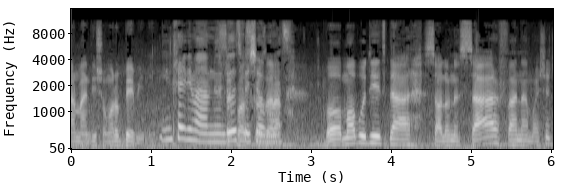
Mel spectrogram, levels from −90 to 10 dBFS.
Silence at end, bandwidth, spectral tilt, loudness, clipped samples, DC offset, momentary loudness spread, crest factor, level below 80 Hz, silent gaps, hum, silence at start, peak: 0 s; 11.5 kHz; -4.5 dB/octave; -15 LUFS; under 0.1%; under 0.1%; 8 LU; 16 dB; -42 dBFS; none; none; 0 s; 0 dBFS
